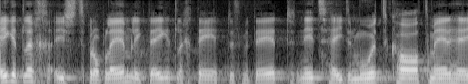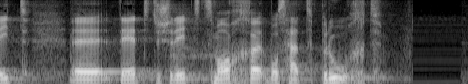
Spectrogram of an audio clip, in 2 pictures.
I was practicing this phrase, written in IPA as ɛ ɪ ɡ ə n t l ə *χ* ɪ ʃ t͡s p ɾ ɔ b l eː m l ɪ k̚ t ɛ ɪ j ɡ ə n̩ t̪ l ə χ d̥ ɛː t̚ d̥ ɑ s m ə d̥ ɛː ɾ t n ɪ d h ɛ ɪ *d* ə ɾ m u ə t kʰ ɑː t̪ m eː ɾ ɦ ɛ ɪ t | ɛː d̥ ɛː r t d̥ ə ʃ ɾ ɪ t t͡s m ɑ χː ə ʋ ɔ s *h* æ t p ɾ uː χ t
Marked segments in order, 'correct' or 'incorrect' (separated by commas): correct, correct, correct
